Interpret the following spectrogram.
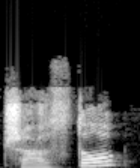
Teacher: ч та щ в українській вимовляються дуже твердо просто найтвердіше на що ви здатні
